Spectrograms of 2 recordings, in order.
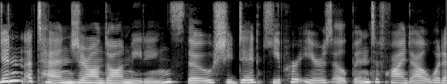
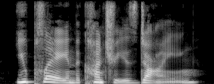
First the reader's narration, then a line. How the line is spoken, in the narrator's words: she snapped at them, saying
